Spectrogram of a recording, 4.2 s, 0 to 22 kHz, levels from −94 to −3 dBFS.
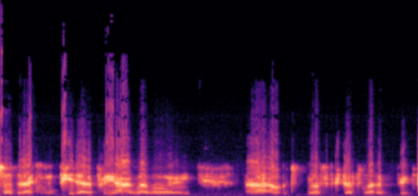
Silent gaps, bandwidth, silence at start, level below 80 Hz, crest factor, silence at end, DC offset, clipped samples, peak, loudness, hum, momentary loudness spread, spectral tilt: none; 16 kHz; 0 s; -74 dBFS; 16 dB; 0 s; under 0.1%; under 0.1%; 0 dBFS; -16 LUFS; none; 12 LU; 0.5 dB/octave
